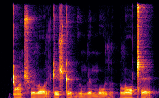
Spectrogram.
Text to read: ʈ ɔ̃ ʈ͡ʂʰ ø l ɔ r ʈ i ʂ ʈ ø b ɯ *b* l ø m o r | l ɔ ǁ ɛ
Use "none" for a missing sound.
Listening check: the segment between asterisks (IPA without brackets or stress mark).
m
